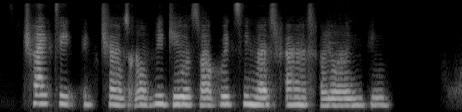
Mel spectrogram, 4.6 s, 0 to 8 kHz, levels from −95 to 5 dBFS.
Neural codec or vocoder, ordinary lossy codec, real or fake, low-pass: codec, 16 kHz, 0.5 kbps, FreqCodec, smaller model; none; fake; 7.2 kHz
